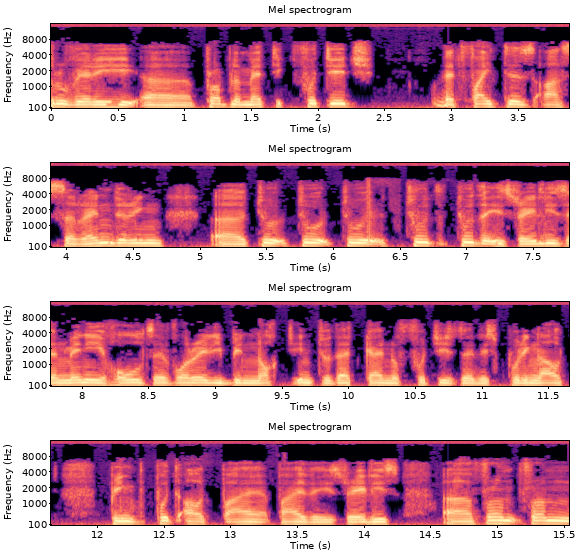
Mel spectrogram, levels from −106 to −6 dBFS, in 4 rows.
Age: 30-49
